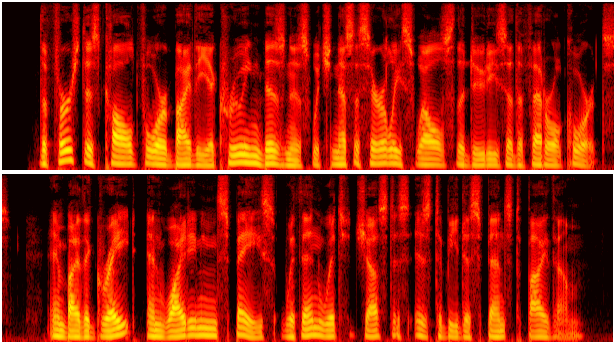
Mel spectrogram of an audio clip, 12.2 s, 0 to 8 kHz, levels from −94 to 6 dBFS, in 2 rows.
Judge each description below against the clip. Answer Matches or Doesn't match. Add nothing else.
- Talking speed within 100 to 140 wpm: Doesn't match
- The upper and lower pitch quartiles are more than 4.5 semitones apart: Doesn't match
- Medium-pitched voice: Doesn't match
